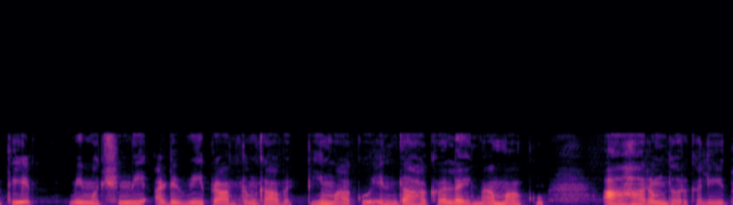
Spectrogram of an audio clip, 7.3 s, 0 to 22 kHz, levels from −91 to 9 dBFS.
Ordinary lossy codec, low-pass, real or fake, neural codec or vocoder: none; none; fake; codec, 16 kHz, 16 kbps, FunCodec, trained on Chinese and English, 50 frames a second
